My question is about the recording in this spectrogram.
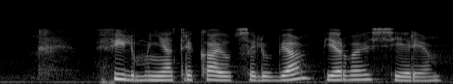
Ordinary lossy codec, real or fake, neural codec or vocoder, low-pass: none; real; none; 5.4 kHz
